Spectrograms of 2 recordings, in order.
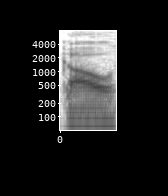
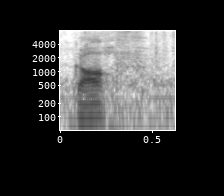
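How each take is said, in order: First: The name ends on an open vowel. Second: The name ends with an f sound. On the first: "I've always just said it Go" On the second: "Goff sounds weird to me"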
